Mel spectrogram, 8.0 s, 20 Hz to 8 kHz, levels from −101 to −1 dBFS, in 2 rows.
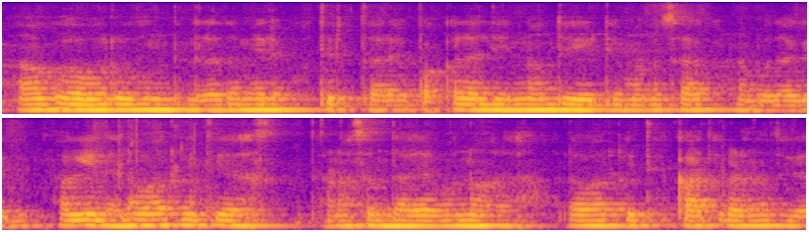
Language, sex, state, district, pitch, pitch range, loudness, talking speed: Kannada, female, Karnataka, Shimoga, 140 Hz, 140-145 Hz, -15 LUFS, 170 wpm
